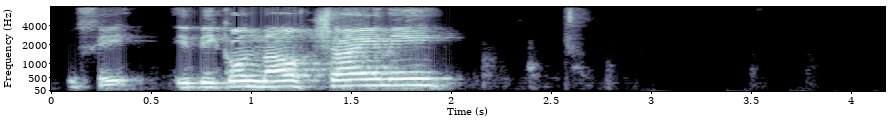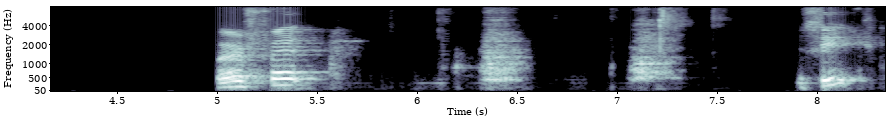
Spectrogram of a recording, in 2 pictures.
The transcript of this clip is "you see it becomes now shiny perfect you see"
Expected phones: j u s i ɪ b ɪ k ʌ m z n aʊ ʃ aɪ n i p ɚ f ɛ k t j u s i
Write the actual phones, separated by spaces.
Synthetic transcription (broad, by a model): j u s i ɪ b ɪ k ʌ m n aʊ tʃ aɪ n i p ɚ f ɛ k t j u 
